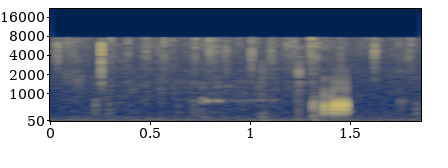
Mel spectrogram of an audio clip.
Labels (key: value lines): label: biophony, knock croak
recorder: SoundTrap 300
